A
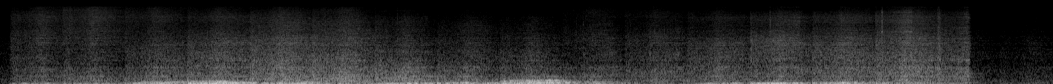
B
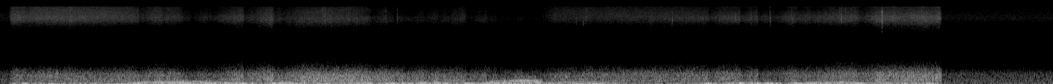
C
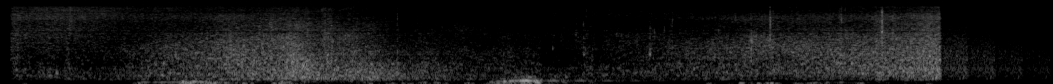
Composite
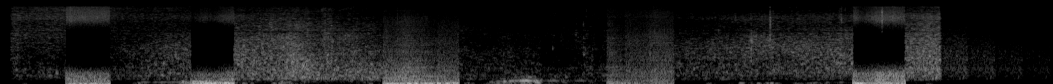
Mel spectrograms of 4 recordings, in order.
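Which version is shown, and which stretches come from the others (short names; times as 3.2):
C
0.66–1.1 from B
1.91–2.34 from B
3.83–4.59 from A
6.07–6.74 from A
8.53–9.05 from B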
